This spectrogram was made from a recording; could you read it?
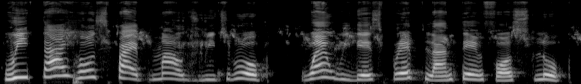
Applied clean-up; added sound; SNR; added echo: neural mask model Resemble Enhance denoiser.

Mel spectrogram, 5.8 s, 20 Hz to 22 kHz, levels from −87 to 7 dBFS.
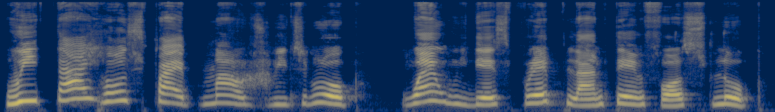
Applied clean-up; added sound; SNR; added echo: neural mask model DeepFilterNet 3.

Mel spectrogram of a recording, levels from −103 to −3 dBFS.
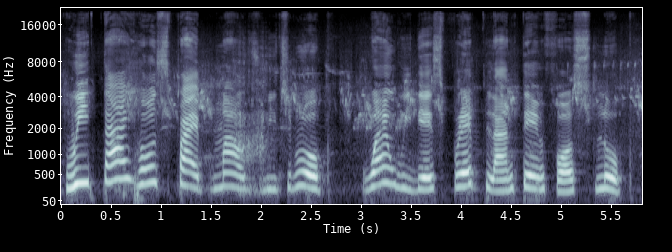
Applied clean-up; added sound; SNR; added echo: neural mask model RNNoise.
